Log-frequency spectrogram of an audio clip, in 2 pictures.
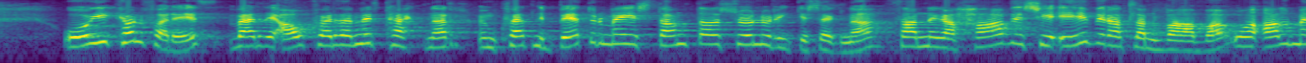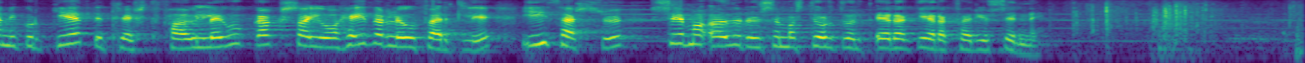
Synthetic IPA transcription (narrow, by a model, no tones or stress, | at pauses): ɔɣicʰœlfaɾɪðvɛɾðɪʔaːwkʰvajɾðanɪɾ̥t̪ʰɛhknaɾ̥ʏmkʰvɛt̪nɪpɛːt̪ɾʏɾmeːjɪ̥st̪ant̪aðasœːlʏɾiŋcɪseknaθanːɪɣaðhaːvɪsjɛʔɪvɪɾat̪lanvaːvaʔɔɣaðalmɛnːiŋkʏɾcɛːt̪ɪt̪ʰɾejst̪faɣlɛːɣʏkaksajɪɔɣɦeːjðaɾlɛːɣʏfɛɾt̪lɪiθɛsːʏsɛːmaʔœðɾʏsɛmḁst̪jowɾt̪vœlt̪ɛɾaðcɛːɾakʰv̥ɛɾjʏsɪnːɪ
